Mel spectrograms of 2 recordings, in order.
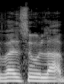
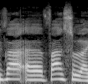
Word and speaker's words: Vasoula: And I said, I'm going to see Vasoula. He went, no, you're not. Vasoula. Vasoula. I went, my gosh, I've been saying it wrong all these years.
